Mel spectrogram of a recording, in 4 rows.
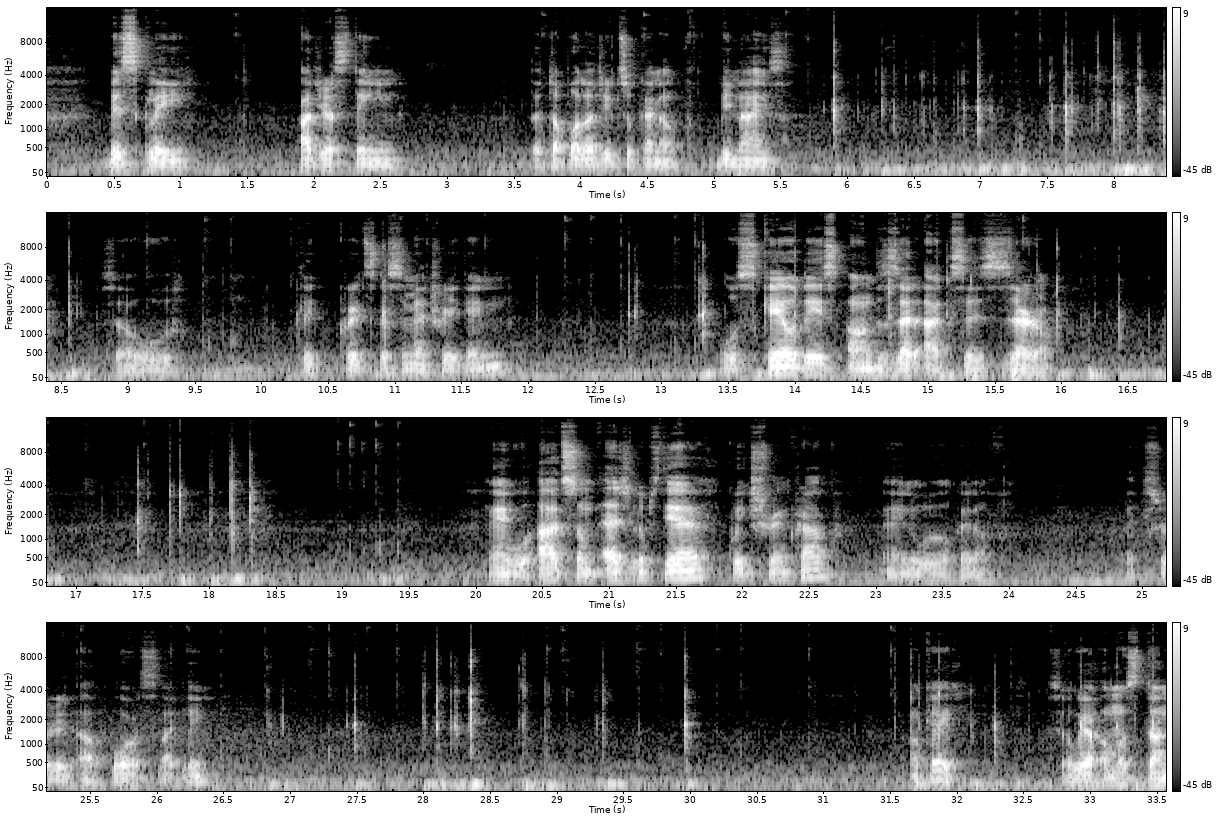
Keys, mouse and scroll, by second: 4.8-6.6 middle drag, 6.6 alt+KP_2, 7.2 middle click, 7.5 Tab, 9.1 click, 9.8-11.6 middle drag, 11.6 click, 12.5-13.6 middle drag, 13.6 s, 15.8 KP_1, 16.2 Tab, 16.5 scroll down 2, 16.8 middle click, 17.1 scroll up 3, 17.3 Tab, 17.5 middle click, 18.0 ctrl+r, 19.4-24.3 middle drag, 24.3-26.5 drag, 26.5-28.0 middle drag, 28.0 s, 29.6-31.7 alt+right drag, 31.7 KP_1, 32.1 Tab, 32.4 scroll down 1, 32.7 middle click, 32.8 Tab.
